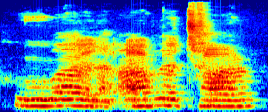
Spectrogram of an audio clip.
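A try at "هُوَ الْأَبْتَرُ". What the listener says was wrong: Yeah, and the ta over here has to be empty mouth, and the ra will be slightly full mouth. So don't say tar, because that'd be a major mistake. You'd make it changing the ta into ta. So huwal abtar.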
